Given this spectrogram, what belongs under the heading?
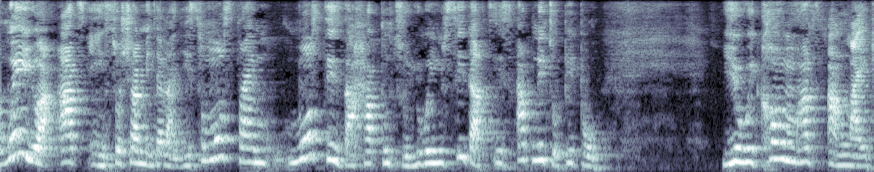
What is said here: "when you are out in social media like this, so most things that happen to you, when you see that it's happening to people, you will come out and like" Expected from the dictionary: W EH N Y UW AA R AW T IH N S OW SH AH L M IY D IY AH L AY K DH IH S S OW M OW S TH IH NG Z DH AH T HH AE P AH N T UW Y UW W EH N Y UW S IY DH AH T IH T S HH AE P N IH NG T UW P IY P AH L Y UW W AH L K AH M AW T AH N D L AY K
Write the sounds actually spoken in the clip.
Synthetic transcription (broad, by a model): W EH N Y UW AA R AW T IH N S OW SH AH L M IY D IY AH L AY K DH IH S S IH M OW S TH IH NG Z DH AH T HH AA P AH N T UW Y UW W EH N Y UW S IY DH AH T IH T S HH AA P N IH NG T UW P IY P AH L Y UW W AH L K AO M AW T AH N L AY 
